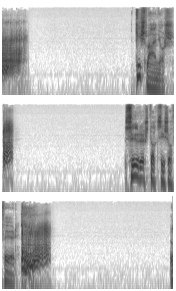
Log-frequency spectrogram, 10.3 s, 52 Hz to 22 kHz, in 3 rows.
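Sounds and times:
short ordinary fart: 0:00.0 - 0:00.6, 0:03.5 - 0:03.7, 0:07.3 - 0:08.0
speech: 0:02.7 - 0:03.7, 0:05.9 - 0:07.6.

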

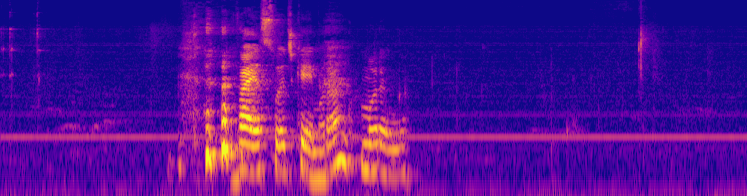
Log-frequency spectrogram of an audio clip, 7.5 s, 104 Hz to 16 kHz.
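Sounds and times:
small glass yogurt-drink bottle clinking: 0:00.0 - 0:00.5
faint steady hum: 0:00.0 - 0:07.4
speech: 0:02.2 - 0:04.2.

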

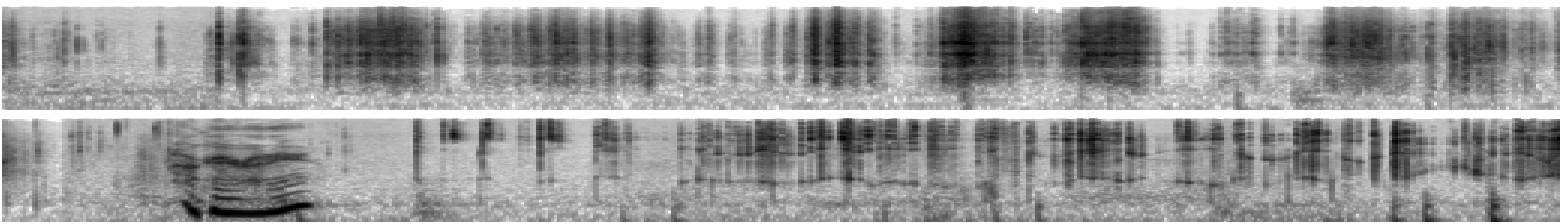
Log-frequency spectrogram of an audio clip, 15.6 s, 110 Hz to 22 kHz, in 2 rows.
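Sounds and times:
small wrapped candies crinkling: 0:00.0 - 0:08.6, 0:09.9 - 0:15.5
speech: 0:08.7 - 0:09.4.

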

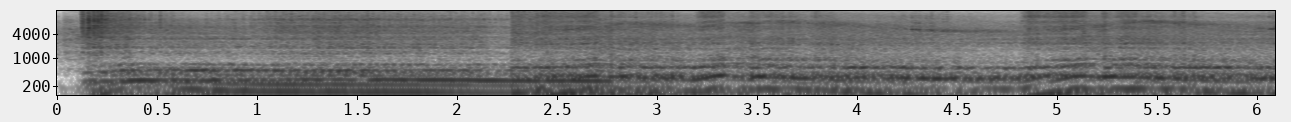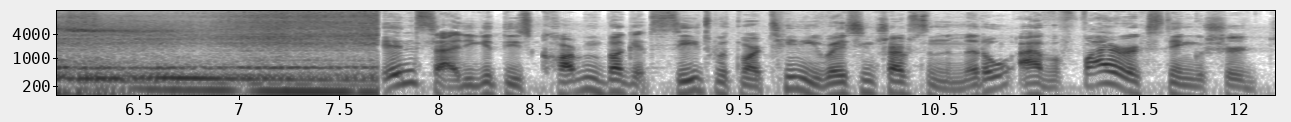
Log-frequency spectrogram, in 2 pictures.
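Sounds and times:
sports car exhaust revving: 0:00.0 - 0:07.7
speech: 0:08.0 - 0:12.1.

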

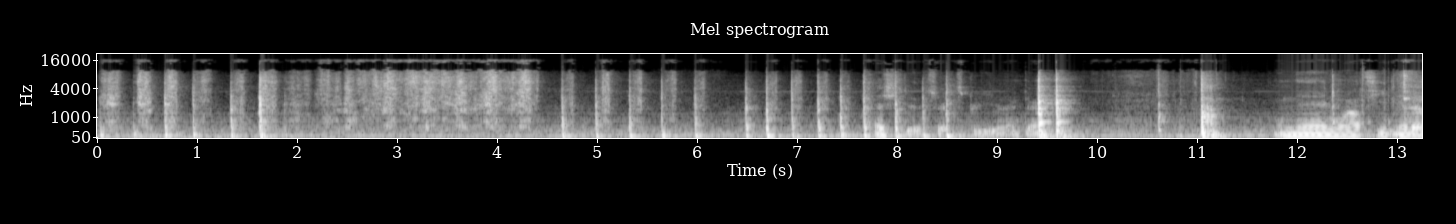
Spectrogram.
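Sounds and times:
spatula spreading oil around a pan: 0:00.0 - 0:07.6, 0:12.7 - 0:13.2
speech: 0:07.8 - 0:09.8, 0:11.9 - 0:13.2.

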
